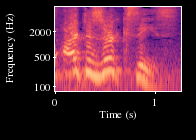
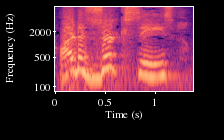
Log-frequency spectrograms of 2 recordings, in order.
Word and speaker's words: Artaxerxes: The guy that was ruling them at this particular time, and if you can't pronounce that, don't worry about slobbering, his name is Artaxerxes. That's how you say that. Artaxerxes, well, actually, his full title is Artaxerxes Longimanus, but anyway, of Persia, he writes a decree on this date.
